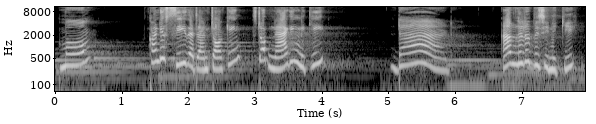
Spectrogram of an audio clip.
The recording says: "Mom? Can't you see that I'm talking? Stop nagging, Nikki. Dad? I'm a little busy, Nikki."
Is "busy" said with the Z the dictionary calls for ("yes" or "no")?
no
